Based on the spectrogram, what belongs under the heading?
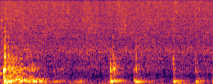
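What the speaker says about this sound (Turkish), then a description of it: "Havuçlarımız kavruldu, soğanlarımız kavruldu." Carrots and onions sautéing in a pan for Turkish rice pilaf, a steady close sizzle with several short scraping stirs at a regular pace.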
